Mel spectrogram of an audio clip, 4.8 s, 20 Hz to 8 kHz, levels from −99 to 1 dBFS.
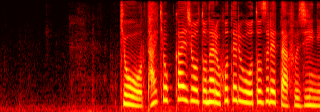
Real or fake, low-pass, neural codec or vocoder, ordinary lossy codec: real; none; none; none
